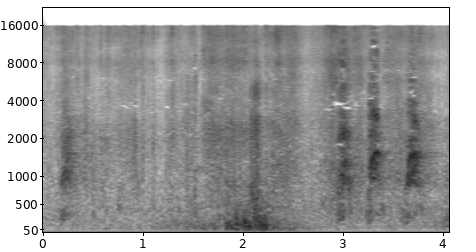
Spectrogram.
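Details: Mink, a playful male wire-haired Portuguese Podengo Pequeno puppy aged four months. A few faint barks, a low rumbling noise, then three quick, high, sharp yips close together near the end.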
